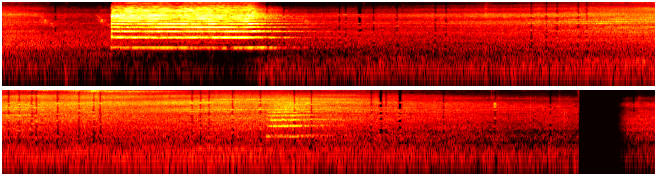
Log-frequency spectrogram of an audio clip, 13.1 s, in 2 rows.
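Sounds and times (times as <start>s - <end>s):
train rumbling past on rails: 0.0s - 13.0s
train horn toot: 1.1s - 3.2s, 9.2s - 10.0s.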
